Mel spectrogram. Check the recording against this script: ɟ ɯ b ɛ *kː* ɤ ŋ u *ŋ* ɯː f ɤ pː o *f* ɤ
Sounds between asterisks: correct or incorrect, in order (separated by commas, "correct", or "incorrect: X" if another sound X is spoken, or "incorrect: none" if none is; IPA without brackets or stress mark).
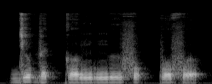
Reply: correct, correct, correct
